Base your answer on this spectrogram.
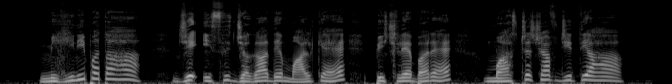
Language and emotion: Dogri, surprised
